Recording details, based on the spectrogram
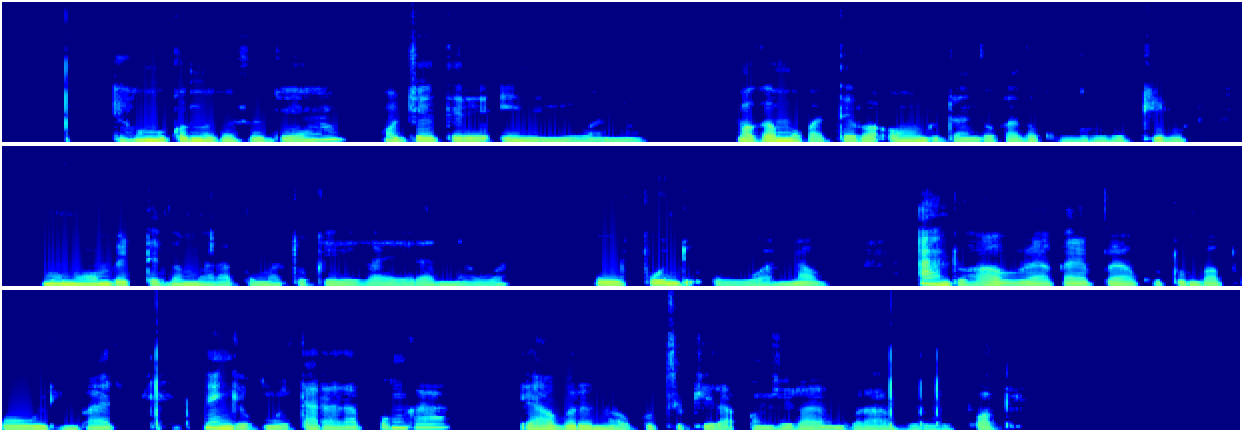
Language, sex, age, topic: Oshiwambo, female, 25-35, finance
